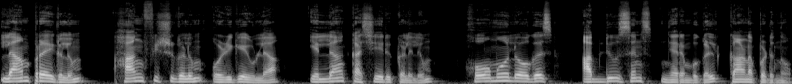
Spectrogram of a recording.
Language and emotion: Malayalam, neutral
